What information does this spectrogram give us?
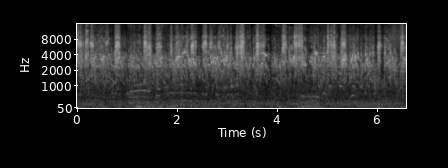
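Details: Australian budgies chirping and squawking in a crowded, high-pitched chorus, notes packed in rapid bursts with short gliding whistles.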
